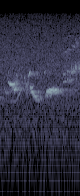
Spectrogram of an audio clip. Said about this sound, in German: und hörst das fröhliche Zwitschern der Vögel über dir.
